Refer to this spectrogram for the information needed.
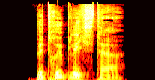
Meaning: inflection of betrüblich: 1. strong/mixed nominative masculine singular superlative degree 2. strong genitive/dative feminine singular superlative degree 3. strong genitive plural superlative degree
- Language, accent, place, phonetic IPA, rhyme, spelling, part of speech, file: German, Germany, Berlin, [bəˈtʁyːplɪçstɐ], -yːplɪçstɐ, betrüblichster, adjective, De-betrüblichster.ogg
